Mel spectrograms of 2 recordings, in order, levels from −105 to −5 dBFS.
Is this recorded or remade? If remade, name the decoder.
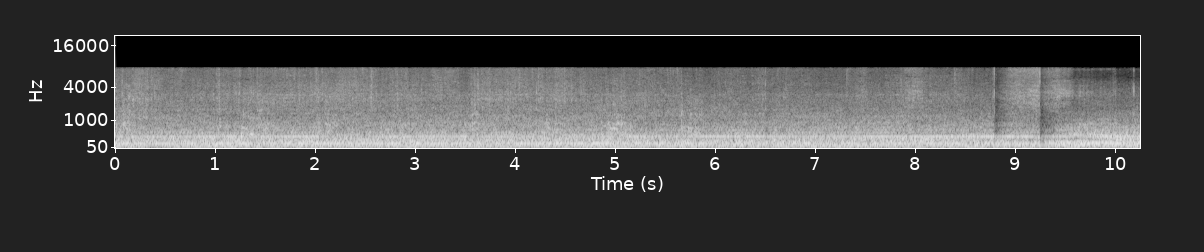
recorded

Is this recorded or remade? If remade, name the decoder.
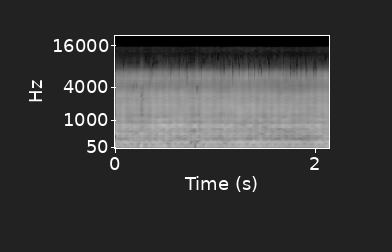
remade, vocoder, BigVGAN v2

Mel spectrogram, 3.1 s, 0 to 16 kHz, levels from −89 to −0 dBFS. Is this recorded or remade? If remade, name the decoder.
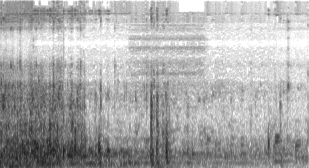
recorded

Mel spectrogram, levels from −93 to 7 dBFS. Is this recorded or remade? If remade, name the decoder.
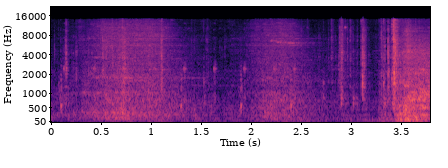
recorded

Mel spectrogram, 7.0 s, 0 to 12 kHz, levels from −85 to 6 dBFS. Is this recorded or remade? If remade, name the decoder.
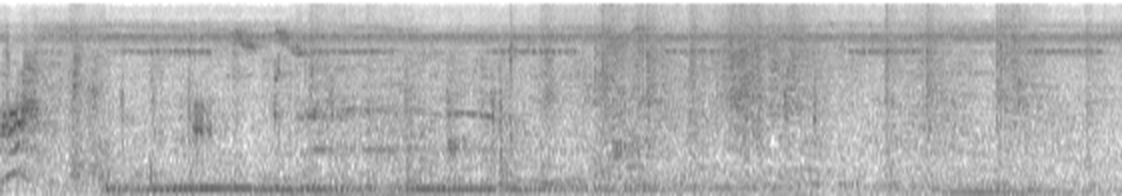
recorded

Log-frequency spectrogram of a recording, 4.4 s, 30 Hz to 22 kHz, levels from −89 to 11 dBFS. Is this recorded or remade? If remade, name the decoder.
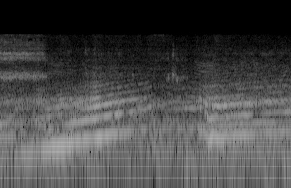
remade, vocoder, BigVGAN v2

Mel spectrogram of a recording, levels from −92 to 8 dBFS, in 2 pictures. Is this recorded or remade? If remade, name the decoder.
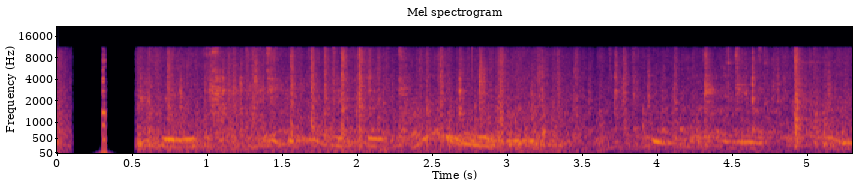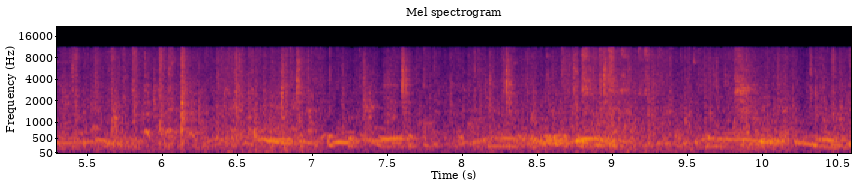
recorded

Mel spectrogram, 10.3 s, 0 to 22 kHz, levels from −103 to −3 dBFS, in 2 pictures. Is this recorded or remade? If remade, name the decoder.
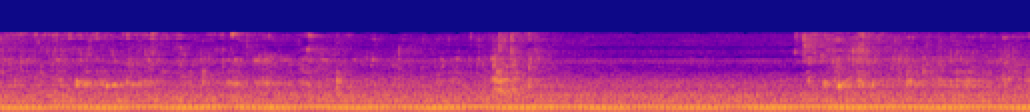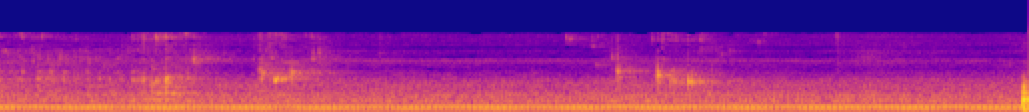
recorded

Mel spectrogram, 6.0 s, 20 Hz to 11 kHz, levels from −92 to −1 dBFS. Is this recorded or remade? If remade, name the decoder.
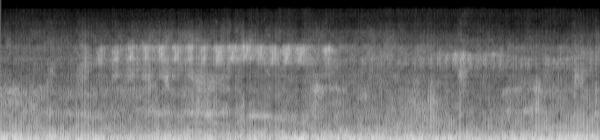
remade, vocoder, WaveNeXt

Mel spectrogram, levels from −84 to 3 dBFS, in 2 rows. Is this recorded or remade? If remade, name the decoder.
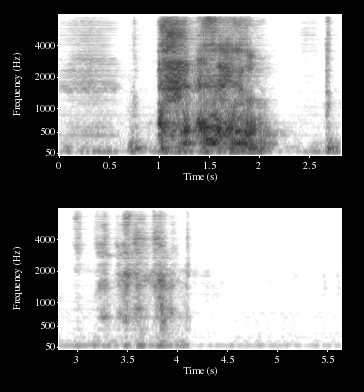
remade, vocoder, HiFi-GAN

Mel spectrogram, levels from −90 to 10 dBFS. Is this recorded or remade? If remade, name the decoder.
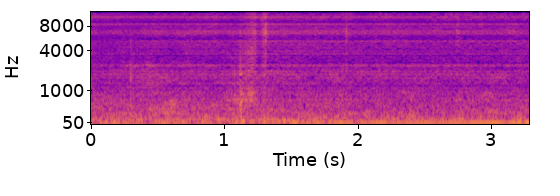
remade, codec, SNAC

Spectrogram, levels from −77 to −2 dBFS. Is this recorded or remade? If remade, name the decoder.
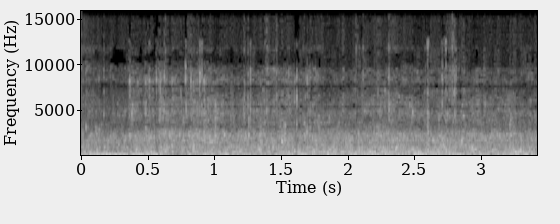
recorded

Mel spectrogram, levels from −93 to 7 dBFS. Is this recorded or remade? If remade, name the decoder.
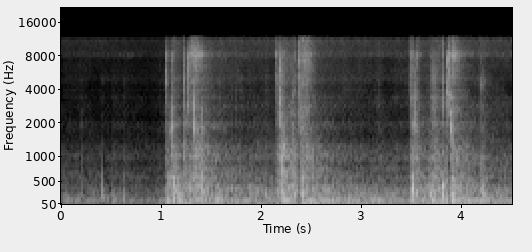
remade, codec, SNAC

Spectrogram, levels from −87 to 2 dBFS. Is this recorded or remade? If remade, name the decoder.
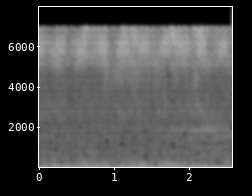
remade, vocoder, Vocos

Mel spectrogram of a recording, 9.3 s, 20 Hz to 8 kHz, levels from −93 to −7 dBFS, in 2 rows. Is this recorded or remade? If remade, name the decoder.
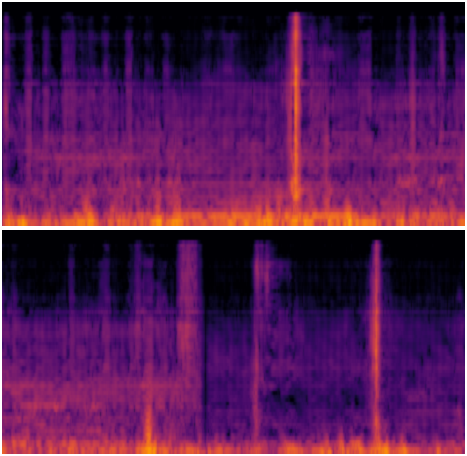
remade, vocoder, BigVGAN v2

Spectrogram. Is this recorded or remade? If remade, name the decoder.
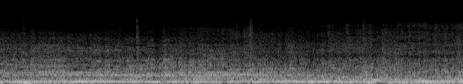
remade, codec, SNAC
